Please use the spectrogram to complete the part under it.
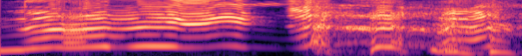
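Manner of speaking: high-pitched squeak with voice cracking. Retelling a film scene, answering "Nothing", imitating Ben Affleck's voice cracking. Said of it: "Ben's voice cracks".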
